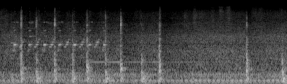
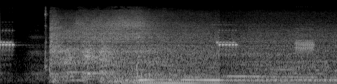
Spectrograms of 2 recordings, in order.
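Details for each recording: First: 2009 Kia Ceed estate, 72,000 km, turning the steering wheel: sharp, irregular knocks in the steering column as the electric power steering motor coupling's rubber damper has crumbled away. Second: 2009 Kia Ceed wagon, 72,000 km, electric power steering: after reassembling the steering column to cure a knock when turning (suspected rubber damper), wheel turns easily with steady hum and no knocks.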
